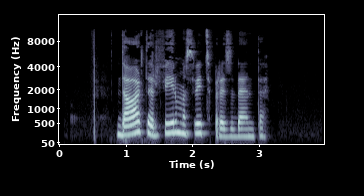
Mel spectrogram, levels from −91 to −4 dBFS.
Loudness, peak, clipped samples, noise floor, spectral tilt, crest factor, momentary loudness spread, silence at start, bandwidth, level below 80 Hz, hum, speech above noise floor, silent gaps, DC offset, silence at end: -23 LUFS; -6 dBFS; under 0.1%; -75 dBFS; -4.5 dB/octave; 20 dB; 18 LU; 0.85 s; 11.5 kHz; -74 dBFS; none; 52 dB; none; under 0.1%; 0.9 s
